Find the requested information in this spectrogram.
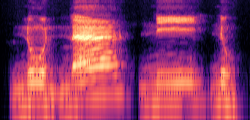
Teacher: Hujung lidah gerak bawah sikit daripada makhraj huruf lam, bertemu dengan langit berhadapan dengannya. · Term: huruf nun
